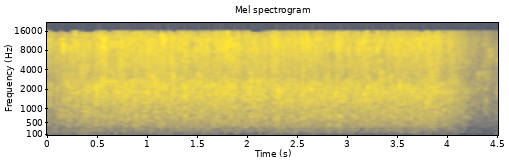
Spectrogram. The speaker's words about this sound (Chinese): 所以我也看到在台湾呢，有很多伙伴已经准备要成功了，因为听讲很多伙伴呢都跟了我们市场的这个活动嘛，对不对？有没有在这里？哇，给他们一个掌声好不好？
